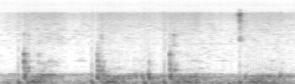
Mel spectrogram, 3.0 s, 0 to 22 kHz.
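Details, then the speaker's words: Heart sounds at about 85 beats a minute with a loud, continuous low whooshing sound in place of the steady click, from advanced aortic stenosis with a narrowed valve; aortic stenosis murmur. "makes a big wishing sound that's what you're hearing you know before it was just like a pretty steady click"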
